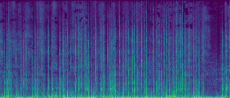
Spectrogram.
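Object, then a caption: Small plastic pump bottle tapped with fingernails. Long decorated nails tap fast on the label side of a small, square, clear plastic Loretta hair oil pump bottle with a gold pump and clear cap, held in both hands. The result is a dense, rapid stream of short, dry clicks and patters with a strong low thump and almost no ring.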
